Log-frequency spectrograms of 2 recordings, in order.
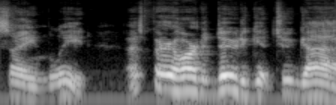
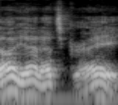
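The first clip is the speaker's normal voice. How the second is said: play-acted unconvinced, slow, sarcastic, fake approving tone; 4 dB quieter than usual. Imitating what a tough listener usually says: imitating sarcastic praise. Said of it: "I thought he was being sarcastic".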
